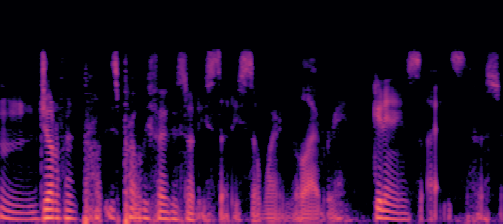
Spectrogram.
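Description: A man speaks very fast in a dark, mellow, somewhat breathy tone. His pitch swings very widely and his loudness rises and falls by large amounts. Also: medium pitch for a man. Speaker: gaming YouTuber. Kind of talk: gameplay commentary. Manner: casual, joking, frustrated.

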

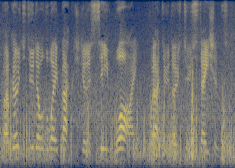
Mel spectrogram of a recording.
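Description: A man speaks at a fairly quick pace in a dry sound with no echo. Loud background noise runs underneath. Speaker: railway vlogger. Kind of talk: casual vlog chat. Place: station. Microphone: phone near.

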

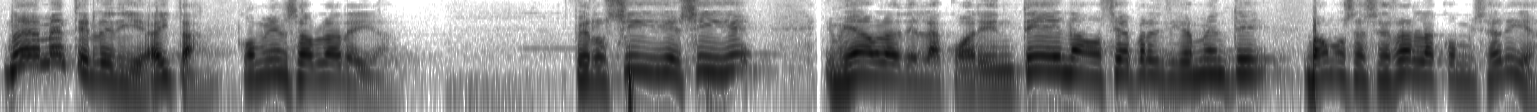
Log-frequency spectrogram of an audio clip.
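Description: This man speaks at a very fast pace in a high pitch. His intonation is lively. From Peru. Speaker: police colonel; interviewee. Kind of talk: interview. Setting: studio. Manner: halting. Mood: defensive, explaining his side. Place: studio. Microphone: lapel.

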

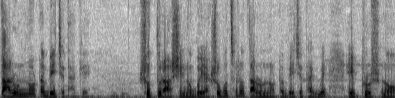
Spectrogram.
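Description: Speaking with lively intonation, a man keeps a medium pitch. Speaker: astronomy association secretary. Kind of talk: TV talk show interview. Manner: halting.

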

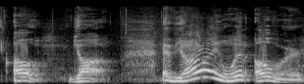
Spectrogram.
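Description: The man's delivery moves at a fairly slow speed. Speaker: mukbang youtuber. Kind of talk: casual vlog chat. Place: home room.

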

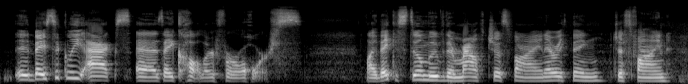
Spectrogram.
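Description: A woman with an American accent, medium pitch and ordinary pitch variation. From US South. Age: 20s. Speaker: vlogger. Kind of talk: casual vlog. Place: home room. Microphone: phone near.

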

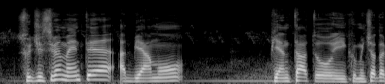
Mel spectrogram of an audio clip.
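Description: A man with an unremarkable speaking voice talks at a fairly slow pace with lively intonation. The sound is dry and close, with no echo. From Piedmont, Italy. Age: 20s. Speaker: winemaker. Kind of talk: interview monologue.

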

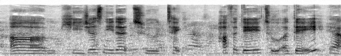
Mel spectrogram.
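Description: Against noticeable background noise, a woman speaks at a fairly slow pace with fairly even intonation. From Singapore. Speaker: entrepreneur and author. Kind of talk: interview testimony. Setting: live stream. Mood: earnest, reflective. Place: shop. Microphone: phone near.

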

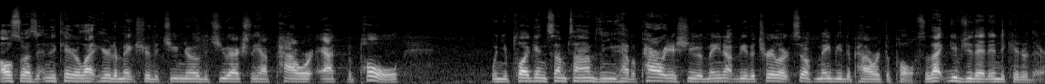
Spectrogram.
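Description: A man's very fast delivery with fairly even intonation. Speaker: RV salesperson. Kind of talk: product walkthrough presentation. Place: hall. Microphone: lapel.

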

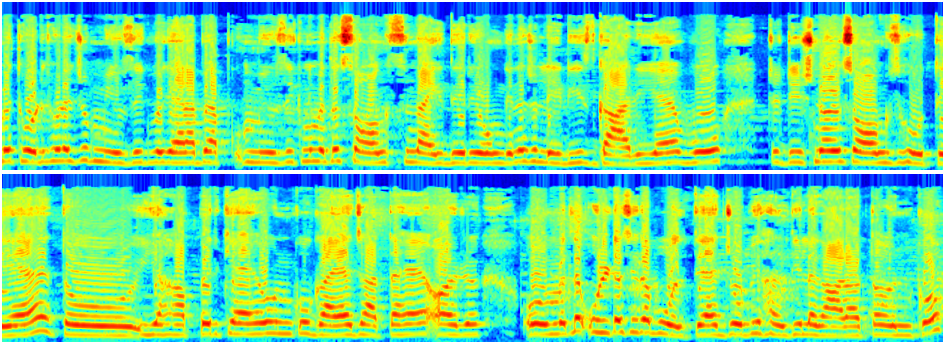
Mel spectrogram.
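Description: A woman's high-pitched voice holds a flat, monotone intonation as she talks at a moderate pace. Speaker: vlogger; vlogger guest at the wedding. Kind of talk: vlog narration. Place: home room. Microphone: phone near.

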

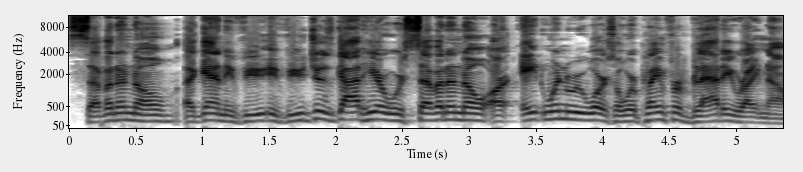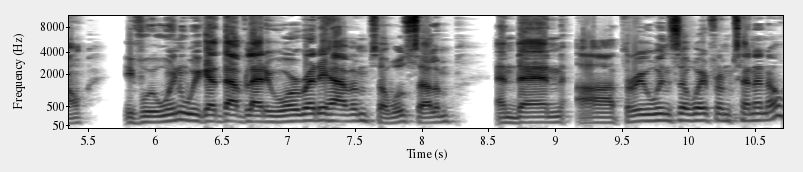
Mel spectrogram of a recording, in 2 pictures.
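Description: A man with a Puerto Rican accent talks at a very fast pace and a fairly high pitch. His loudness stays very even, his pitch varies in an ordinary way, and the background is quiet. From Puerto Rico. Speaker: video game streamer. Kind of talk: live gameplay commentary. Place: home room.

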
